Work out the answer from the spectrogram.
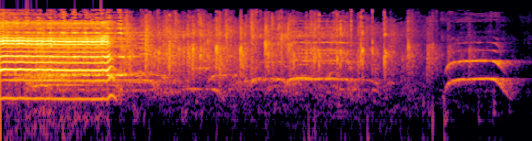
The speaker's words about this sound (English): Then please put your hands together and let's welcome Sela.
